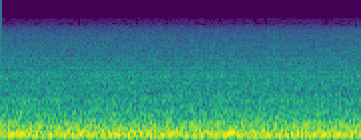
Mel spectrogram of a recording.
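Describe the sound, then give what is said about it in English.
A bus engine runs with a dense, steady low rumble and broad noisy roar that stays level for the whole stretch, with no distinct start-up or change in pace. “And the engine started again, and hopefully we're going to go this time.”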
